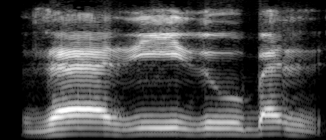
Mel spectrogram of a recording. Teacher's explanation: huruf sa dan zal itu dua-duanya yaitu tadi menggigit ujung lidah itu ke gigi jari atas. Itu versi tipisnya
